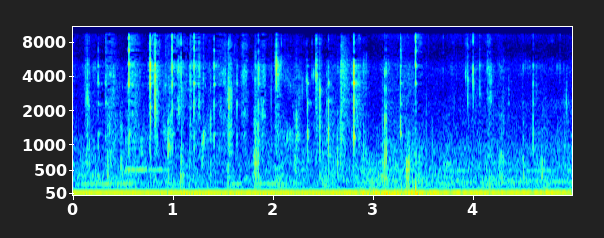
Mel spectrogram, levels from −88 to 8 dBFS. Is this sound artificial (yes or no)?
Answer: no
